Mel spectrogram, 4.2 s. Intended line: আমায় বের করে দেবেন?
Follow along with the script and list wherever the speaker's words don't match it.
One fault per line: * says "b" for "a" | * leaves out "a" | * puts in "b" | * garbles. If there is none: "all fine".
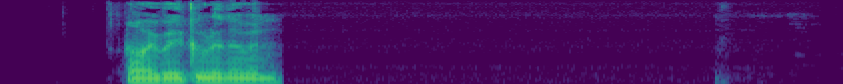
all fine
